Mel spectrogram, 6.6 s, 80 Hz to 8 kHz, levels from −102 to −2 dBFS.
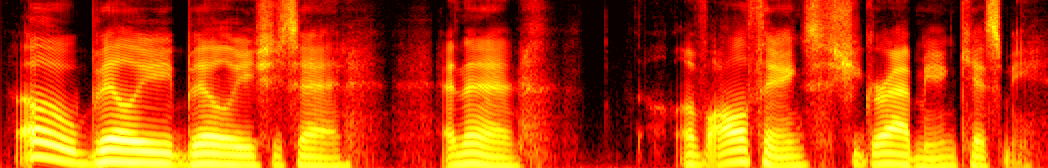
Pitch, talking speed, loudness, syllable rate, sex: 125 Hz, 145 wpm, -18 LUFS, 4.1 syllables/s, male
